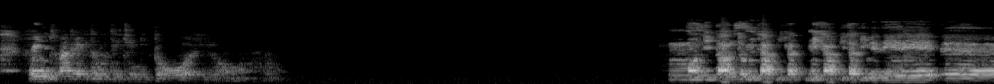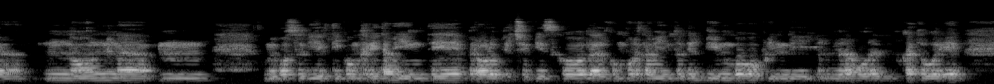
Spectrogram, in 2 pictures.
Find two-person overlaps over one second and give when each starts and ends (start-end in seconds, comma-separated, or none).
none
